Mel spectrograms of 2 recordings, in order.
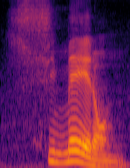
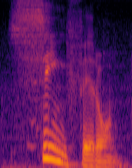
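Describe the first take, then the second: First: The middle of the word has no f sound. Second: The middle of the word has an f sound. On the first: The speaker calls it wrong. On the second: The speaker calls it right.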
